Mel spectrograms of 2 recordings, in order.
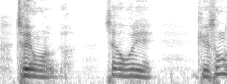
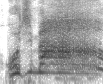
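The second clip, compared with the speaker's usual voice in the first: put-on loud, higher cry of an old pastor; retold crying shout; 5 semitones higher, 11 dB louder, much slower than usual. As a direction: shout it out, pleading. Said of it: "우시더라고". (울먹이며 외치는 소리)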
